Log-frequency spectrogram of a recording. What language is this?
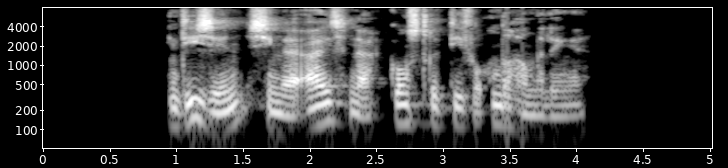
Dutch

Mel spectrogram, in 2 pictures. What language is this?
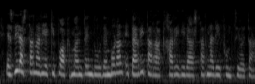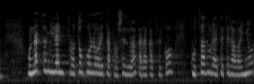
Basque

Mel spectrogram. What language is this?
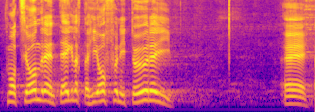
Swiss German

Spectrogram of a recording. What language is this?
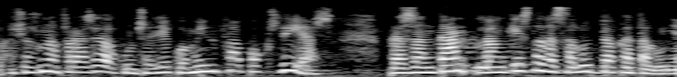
Catalan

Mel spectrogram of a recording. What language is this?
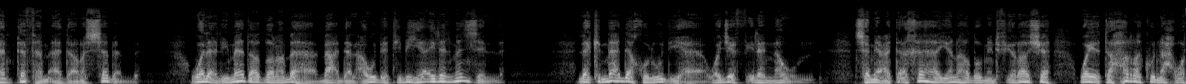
Arabic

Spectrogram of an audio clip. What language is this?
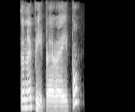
Latvian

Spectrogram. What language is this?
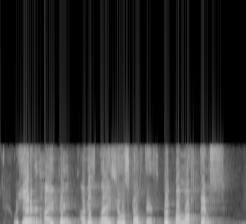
Icelandic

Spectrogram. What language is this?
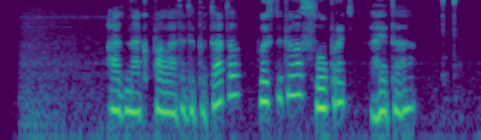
Belarusian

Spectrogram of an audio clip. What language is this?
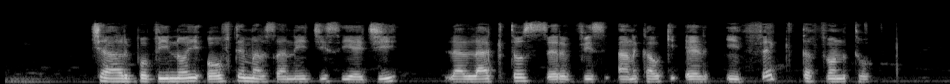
Esperanto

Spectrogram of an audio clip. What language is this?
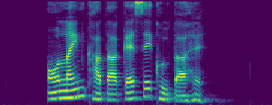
Hindi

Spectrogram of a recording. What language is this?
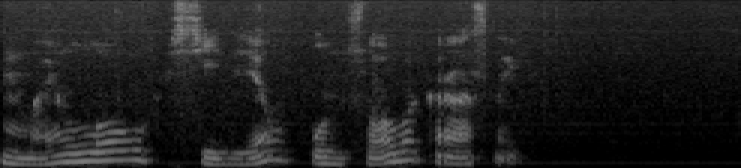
Russian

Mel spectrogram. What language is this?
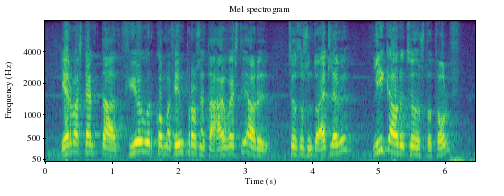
Icelandic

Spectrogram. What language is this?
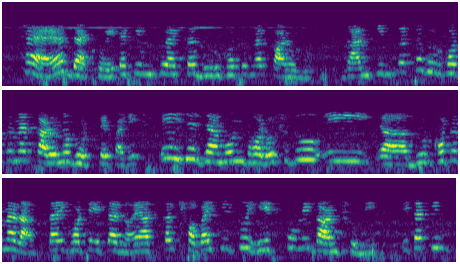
Bangla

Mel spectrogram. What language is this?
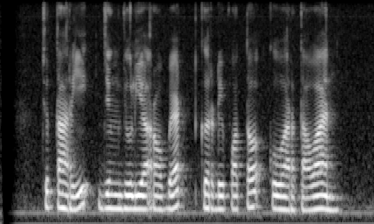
Sundanese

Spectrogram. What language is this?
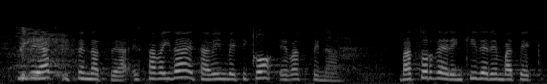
Basque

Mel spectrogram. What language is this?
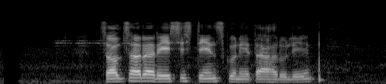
Nepali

